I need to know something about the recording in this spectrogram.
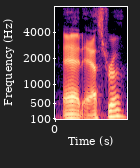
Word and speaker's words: Ad Astra: ] beer okay so we saw uh Ad Astra that's how it's pronounced right yes okay with a Brad Pit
